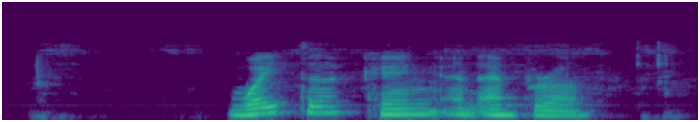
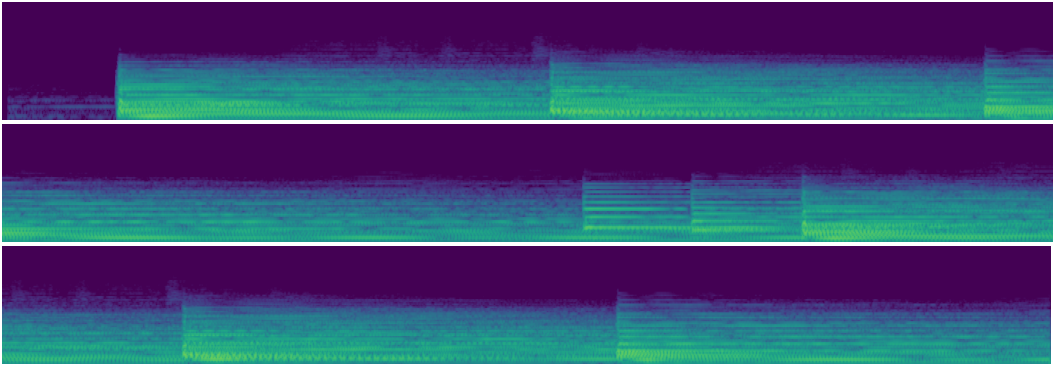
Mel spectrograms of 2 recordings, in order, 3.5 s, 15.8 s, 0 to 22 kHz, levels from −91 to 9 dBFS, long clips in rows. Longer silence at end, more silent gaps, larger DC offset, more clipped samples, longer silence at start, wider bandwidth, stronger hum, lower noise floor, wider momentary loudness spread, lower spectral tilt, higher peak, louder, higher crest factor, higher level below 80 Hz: first, 0.55 s vs 0 s; neither; neither; neither; first, 1.15 s vs 0.55 s; first, 5.8 kHz vs 4.2 kHz; neither; first, -77 dBFS vs -71 dBFS; about the same, 12 LU vs 11 LU; second, -10 dB/octave vs -12 dB/octave; second, -14 dBFS vs -8 dBFS; second, -32 LUFS vs -25 LUFS; about the same, 20 dB vs 18 dB; second, -70 dBFS vs -42 dBFS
